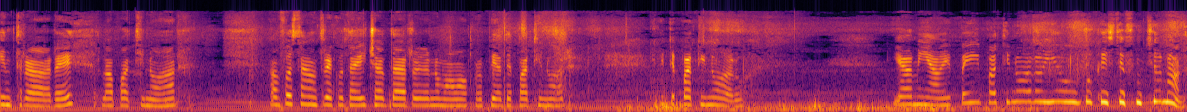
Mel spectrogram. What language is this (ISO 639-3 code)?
ron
